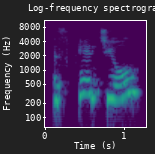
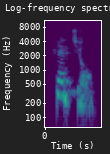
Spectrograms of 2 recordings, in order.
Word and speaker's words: schedule: check another is located schedule schedule okay also also it has like an s c but it's pronounced like a k also schedule and um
